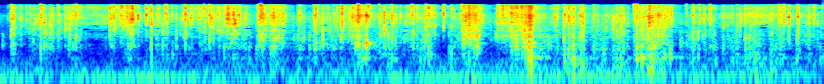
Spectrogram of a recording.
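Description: Trading-card pack wrapper being torn open and crinkled by hand: a dense, continuous crackle of many small clicks.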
